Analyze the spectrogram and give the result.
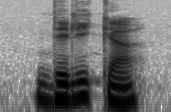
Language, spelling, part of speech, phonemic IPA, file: French, délicat, adjective, /de.li.ka/, Fr-délicat.ogg
- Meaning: 1. delicate 2. refined, elegant, proper 3. difficult, tricky 4. sensitive, thorny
